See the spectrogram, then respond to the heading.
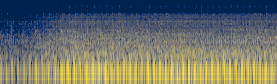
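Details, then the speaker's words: Motorcycle engine after the top-end (cylinder head) knocking repair, oil now reaching the head; steady, even firing pulses under light throttle with no knock or rattle, the earlier rough noise is gone. Normal running engine. "ah berkurang drastis dari suara tadi ya ini bisa dinyatakan suara kasar tersebut hilang"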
